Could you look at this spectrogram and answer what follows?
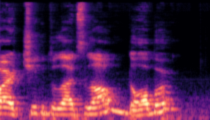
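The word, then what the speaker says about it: Dowbor: Eu peguei o artigo do Ladislau Dauber, se pronuncia Dauber, mas é D-O-W-B-O-R, né? Dauber.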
